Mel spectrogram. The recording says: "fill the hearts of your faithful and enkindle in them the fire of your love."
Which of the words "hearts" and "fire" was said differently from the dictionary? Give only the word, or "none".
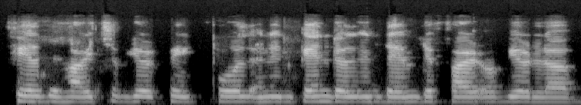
none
